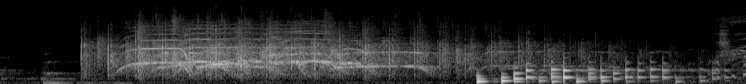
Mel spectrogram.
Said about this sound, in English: That applause was a rush. Yes, I'm totally used to getting applause like that all the time.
